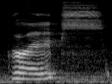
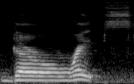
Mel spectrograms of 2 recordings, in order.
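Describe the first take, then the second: First: Said in the usual way. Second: "grapes" said loud, the opening g and r pulled apart and hit hard; onset stressed. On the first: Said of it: "One, two, three". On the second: Shown as a demonstration. Teacher sounds out the start for the child, onset stressed. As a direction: push out the g-r start of "grapes" so it stands out. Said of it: "listen for the first two sounds".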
